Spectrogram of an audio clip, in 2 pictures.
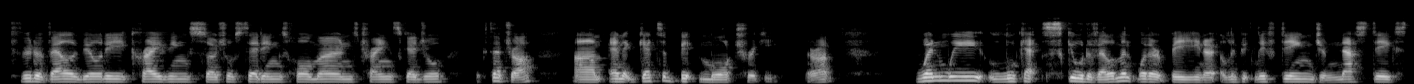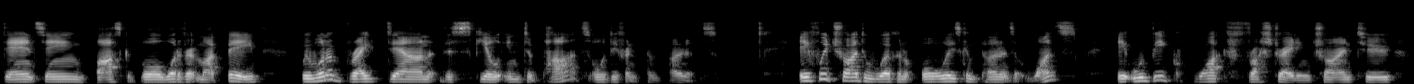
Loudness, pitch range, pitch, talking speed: -22 LUFS, 120-135 Hz, 125 Hz, 145 wpm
